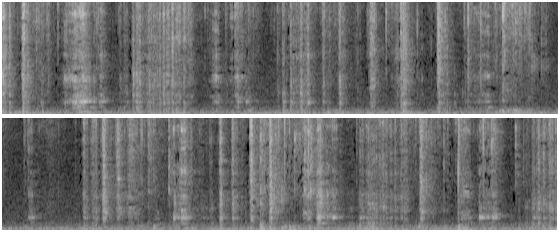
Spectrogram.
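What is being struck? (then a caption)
Bar of soap scraped with a knife blade. A solid yellow dry soap bar held in the palm has its edges scraped and shaved with a utility knife blade, breaking off crumbly flakes. A rapid series of crisp, bright, scratchy scrapes and crackles follows, each dying away almost instantly over a faint low hum.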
